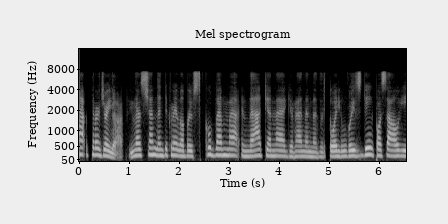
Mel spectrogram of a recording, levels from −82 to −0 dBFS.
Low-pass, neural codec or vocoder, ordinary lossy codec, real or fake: 7.2 kHz; codec, 16 kHz, 0.5 kbps, FreqCodec, larger model; MP3, 64 kbps; fake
